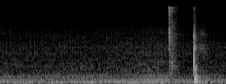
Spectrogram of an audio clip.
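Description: A crossbow shooting a bolt: two sharp cracks about a quarter second apart near the end, the second louder. A lawnmower drones steadily underneath.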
